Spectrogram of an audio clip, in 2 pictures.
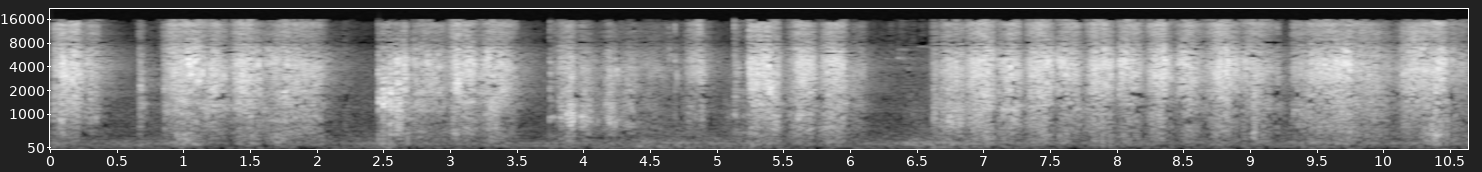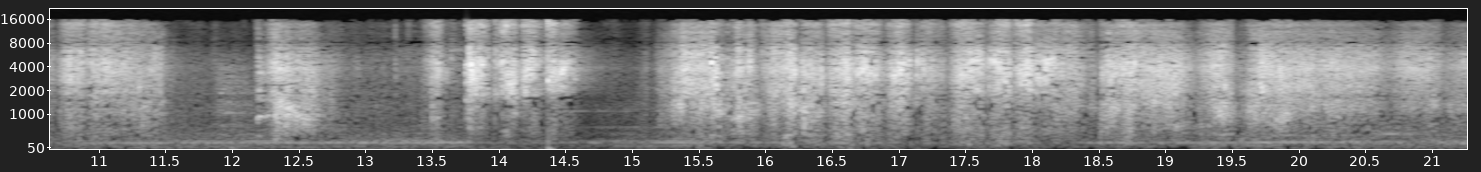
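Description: Hand float and small trowel scraping and rubbing across wet, freshly poured concrete in repeated strokes with short pauses, as the floor surface is smoothed and levelled.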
